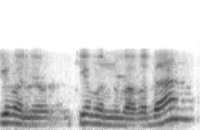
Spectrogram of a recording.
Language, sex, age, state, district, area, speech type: Nepali, male, 18-30, West Bengal, Alipurduar, urban, conversation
